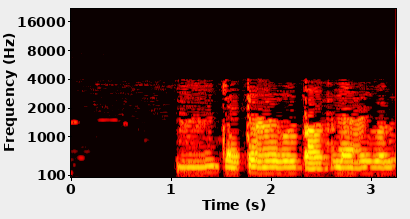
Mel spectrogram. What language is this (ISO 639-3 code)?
asm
